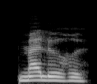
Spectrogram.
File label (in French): "malheureux", frances; estados animo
